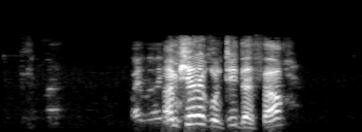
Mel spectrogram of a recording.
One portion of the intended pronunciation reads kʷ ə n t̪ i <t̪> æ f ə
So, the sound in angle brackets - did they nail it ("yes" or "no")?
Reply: no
